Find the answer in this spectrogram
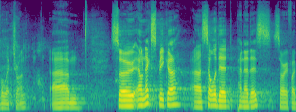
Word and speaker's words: Soledad: So Spanish names have this thing where most of the words have the stress on the last syllable. So it was like coaching Mark with like ta ta ta ta ta ta. That's how you say my name, and it actually worked.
